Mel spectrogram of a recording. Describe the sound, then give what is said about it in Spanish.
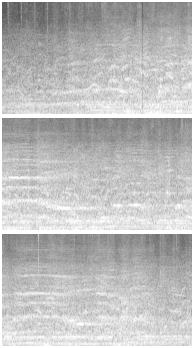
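A lively crowd fills the playground of Colegio de la Paloma, a school, at a charity party (fiesta solidaria) where families take part, with overlapping chatter and children's voices forming a steady, dense hubbub that stays fairly loud throughout. “Pues ahora mismo estamos en el campito, que es el patio del Colegio de la Paloma, y estamos en la fiesta solidaria y se organiza pues con los varios objetivos.”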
